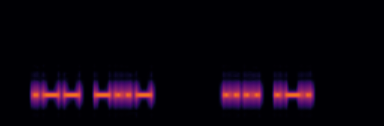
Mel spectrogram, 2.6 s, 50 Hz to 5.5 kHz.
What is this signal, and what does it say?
Morse code, heard as a keyed tone, about 36 wpm, 700 Hz. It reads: WX HR
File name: UK MASTER QSOs TRAINING / 35WPM / UK MASTER QSOs 0036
